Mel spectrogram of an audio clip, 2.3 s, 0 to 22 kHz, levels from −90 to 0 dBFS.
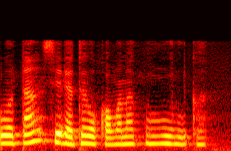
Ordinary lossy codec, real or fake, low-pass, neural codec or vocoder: none; fake; 7.2 kHz; codec, 16 kHz, 0.5 kbps, FunCodec, trained on Chinese and English, 25 frames a second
